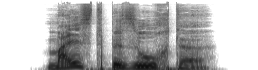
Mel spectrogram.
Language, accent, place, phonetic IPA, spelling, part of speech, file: German, Germany, Berlin, [ˈmaɪ̯stbəˌzuːxtə], meistbesuchte, adjective, De-meistbesuchte.ogg
- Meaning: inflection of meistbesucht: 1. strong/mixed nominative/accusative feminine singular 2. strong nominative/accusative plural 3. weak nominative all-gender singular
